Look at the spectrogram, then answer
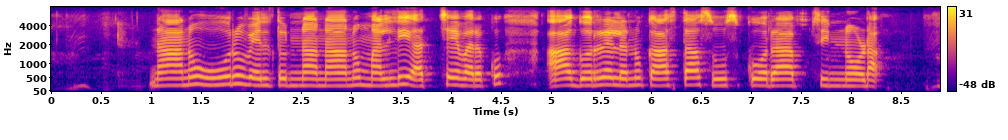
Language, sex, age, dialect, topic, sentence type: Telugu, female, 31-35, Telangana, agriculture, statement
